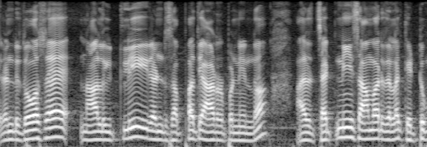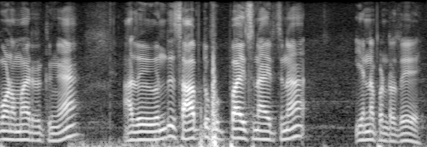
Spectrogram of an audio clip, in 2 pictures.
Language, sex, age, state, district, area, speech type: Tamil, male, 30-45, Tamil Nadu, Coimbatore, urban, spontaneous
